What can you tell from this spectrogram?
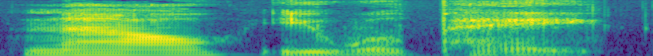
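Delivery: slow, sneering threat. A narrator's reading. Image threatening Dresden after calling its demon, slow and sneering. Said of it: "a sneer to its voice".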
